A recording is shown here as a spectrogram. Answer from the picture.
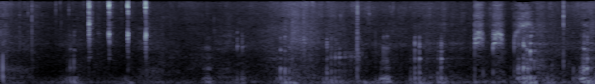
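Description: Pig grunting repeatedly in short low grunts as it roots with its snout in the dirt, after a few sharp clicks about a second in.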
